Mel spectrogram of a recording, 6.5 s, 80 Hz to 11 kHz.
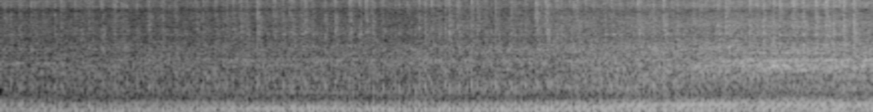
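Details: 1979 Yamaha SRX snowmobile two-stroke after fuel and cooling system work and fuel pump issues, first run with cooling system hooked up: even buzz building steadily in loudness, no misfires, rattles or surging; normal, healthy running.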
